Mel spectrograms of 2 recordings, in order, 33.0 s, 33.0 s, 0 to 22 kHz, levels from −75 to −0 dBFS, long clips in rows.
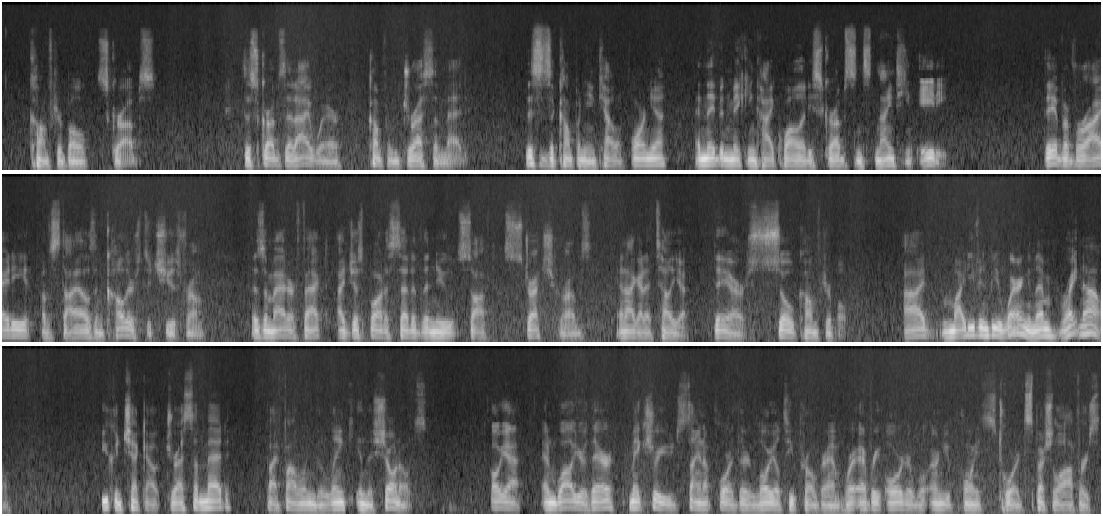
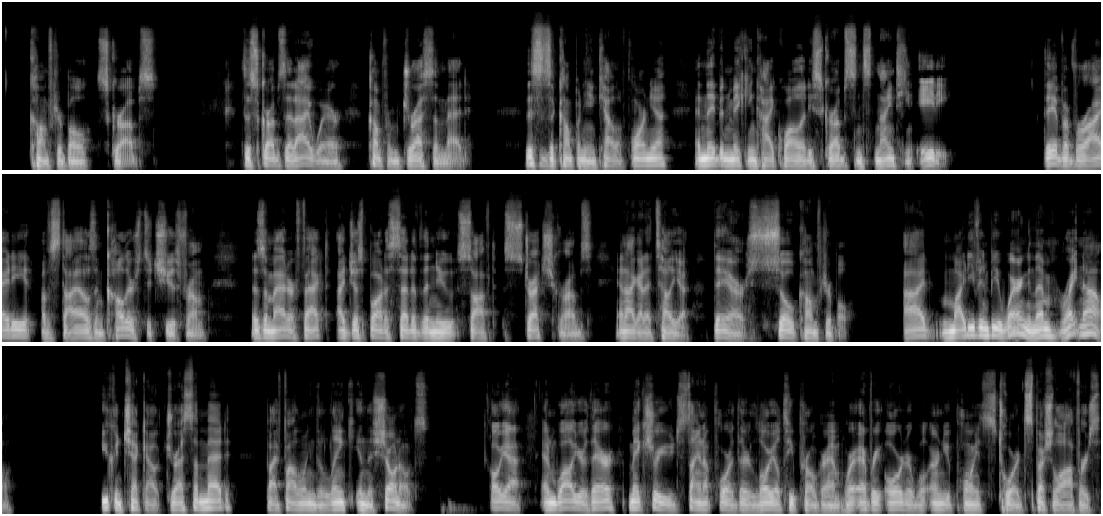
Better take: second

